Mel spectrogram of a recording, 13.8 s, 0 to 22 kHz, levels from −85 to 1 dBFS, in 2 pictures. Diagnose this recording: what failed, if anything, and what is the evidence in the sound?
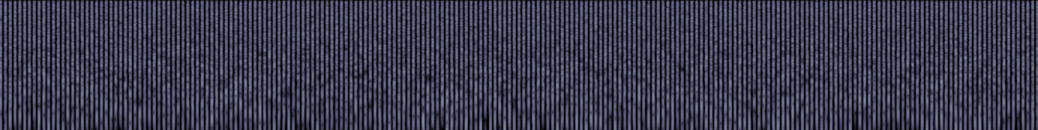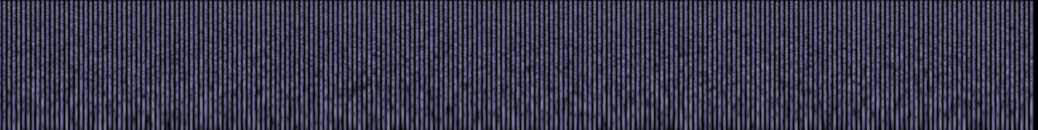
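Compressed stream played as audio, at playback: loud chattering static replaces the speech throughout, with 4 ms noise bursts repeating at 31.25 Hz, consistent with undecoded AC-3 frames.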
